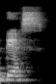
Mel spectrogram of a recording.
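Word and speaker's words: です: sama seperti besok ini decu juga banyak yang salah karena decu ini disebutnya pengucapannya hanyalah Des jadi bisa di Kudus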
